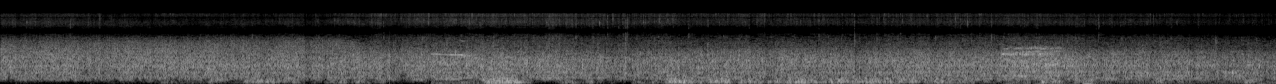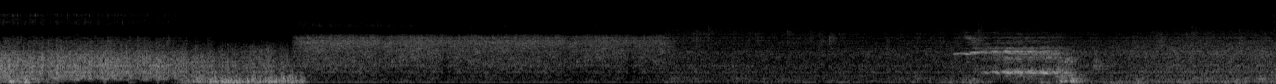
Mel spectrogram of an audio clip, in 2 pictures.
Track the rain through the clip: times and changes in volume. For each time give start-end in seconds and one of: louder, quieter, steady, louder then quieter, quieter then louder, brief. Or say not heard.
0.0-25.4 quieter.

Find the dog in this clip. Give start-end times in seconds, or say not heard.
not heard.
